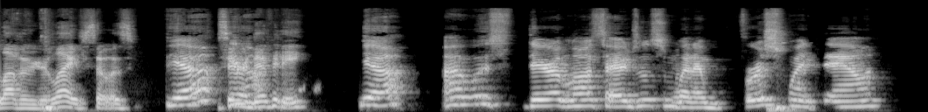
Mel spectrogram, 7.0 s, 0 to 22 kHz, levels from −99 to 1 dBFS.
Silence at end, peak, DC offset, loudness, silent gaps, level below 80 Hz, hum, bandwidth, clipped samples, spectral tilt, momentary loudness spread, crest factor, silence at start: 0.35 s; -2 dBFS; under 0.1%; -16 LUFS; 3.25-3.29 s; -48 dBFS; none; 16 kHz; under 0.1%; -4 dB/octave; 9 LU; 14 dB; 0 s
